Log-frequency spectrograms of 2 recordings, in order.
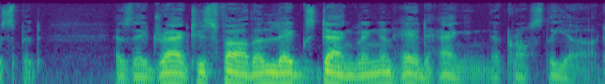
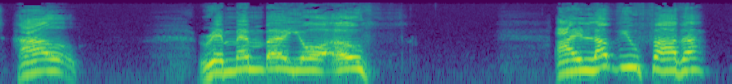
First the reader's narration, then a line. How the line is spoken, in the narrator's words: Hal shouted back, choking on the words with sorrow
